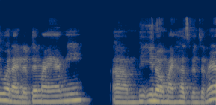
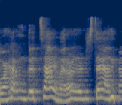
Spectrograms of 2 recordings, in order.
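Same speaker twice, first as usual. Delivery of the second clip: higher-pitched, animated family protest; mock heated protest; 6 semitones higher, 4 dB louder, faster than usual. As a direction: protest loudly in mock outrage, as if arguing. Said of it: "like, screaming".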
